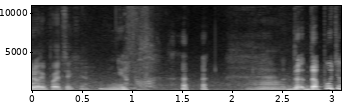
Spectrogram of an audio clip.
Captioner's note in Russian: с усмешкой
